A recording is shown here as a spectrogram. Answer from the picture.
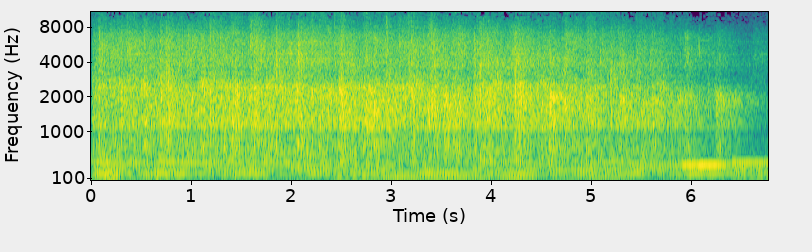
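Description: A large crowd claps steadily for several seconds after a speaker asks for a round of applause, a dense, continuous wash of applause over sustained low musical tones, easing off slightly near the end.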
